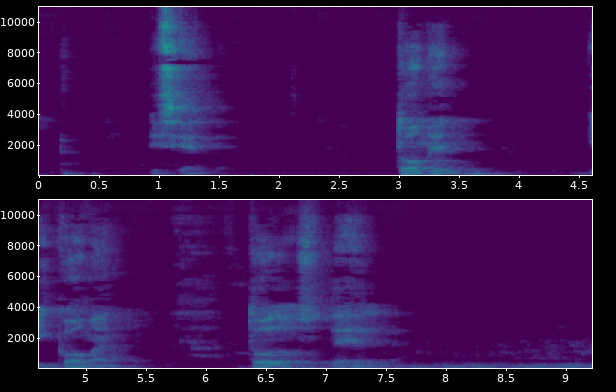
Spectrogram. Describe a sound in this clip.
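A middle-aged man speaks slowly and solemnly, sometimes chanting, into a microphone in a reverberant room.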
